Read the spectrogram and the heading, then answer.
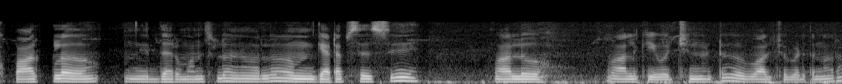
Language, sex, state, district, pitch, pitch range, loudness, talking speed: Telugu, male, Andhra Pradesh, Visakhapatnam, 125 Hz, 115-130 Hz, -17 LUFS, 85 wpm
